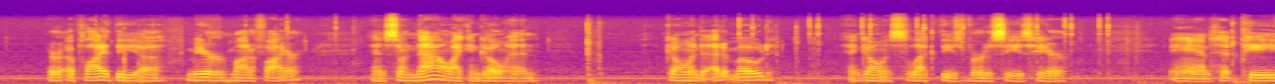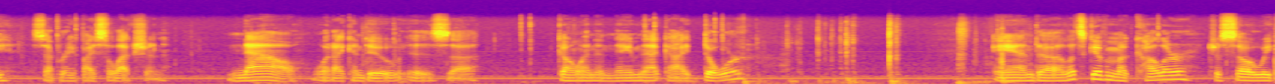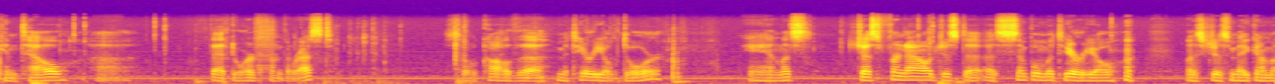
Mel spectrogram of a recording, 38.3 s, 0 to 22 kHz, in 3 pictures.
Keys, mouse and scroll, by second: 3.3 middle click, 6.0 Tab, 7.8 right click, 8.5 shift+right click, 9.5 shift+right click, 9.8 shift+right click, 10.8 shift+right click, 11.3 shift+right click, 12.5 p, 15.5 Tab, 18.3 click, 19.5 click, 20.0 click, 24.5 click, 26.5 click, 27.0 click, 33.0-34.8 scroll down 3, 34.8 click.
